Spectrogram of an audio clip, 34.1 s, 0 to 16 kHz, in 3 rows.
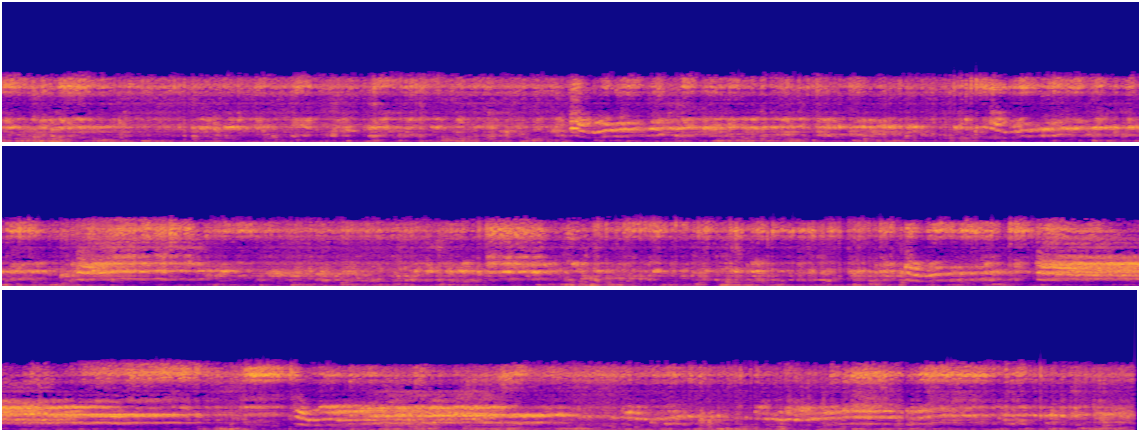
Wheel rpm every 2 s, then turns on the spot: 240, 230, 220, 220, 230, 220, 230, 230, 230, 230, 200, 200, 220, 200, 210, 190, 230.
none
